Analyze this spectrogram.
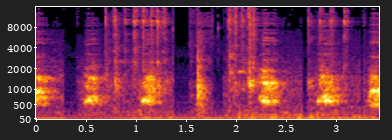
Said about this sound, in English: I'm going to say it's canon that your... animal companion, the Metroid parasite, has learned to bark.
